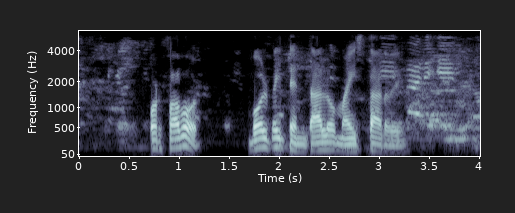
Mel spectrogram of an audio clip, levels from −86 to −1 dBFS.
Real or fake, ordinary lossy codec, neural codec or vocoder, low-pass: real; AAC, 48 kbps; none; 5.4 kHz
